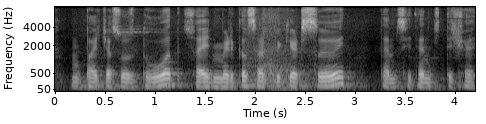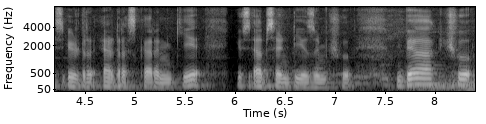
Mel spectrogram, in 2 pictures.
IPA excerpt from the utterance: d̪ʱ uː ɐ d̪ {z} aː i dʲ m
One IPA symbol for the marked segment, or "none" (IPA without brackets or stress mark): s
